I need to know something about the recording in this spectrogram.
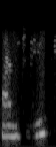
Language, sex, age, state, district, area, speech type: Punjabi, female, 18-30, Punjab, Hoshiarpur, rural, conversation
